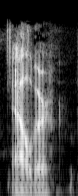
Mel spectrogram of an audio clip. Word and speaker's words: Alber: Alber. A-L-B-E-R. – I always want to put a T on there. No T. It's not Fat Albert. It's Matt Alber. – No T, no Albert.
